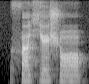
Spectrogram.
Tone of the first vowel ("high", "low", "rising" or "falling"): high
